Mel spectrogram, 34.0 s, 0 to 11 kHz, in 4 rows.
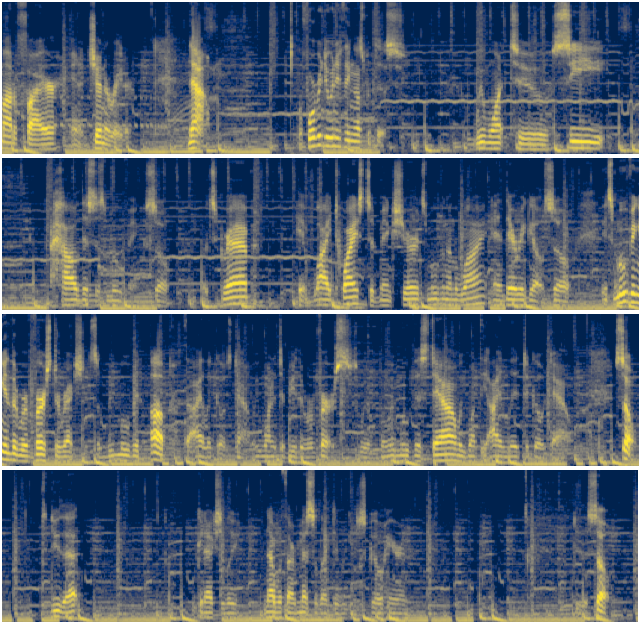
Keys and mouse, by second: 5.5 right click, 7.9 right click, 8.4 ctrl+Tab, 8.7 click, 9.8 click, 10.8 g, 12.0 y, 12.1 y, 20.7 right click, 22.3 g, 23.0 z, 24.4 right click, 25.4 ctrl+Tab, 26.1 right click.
